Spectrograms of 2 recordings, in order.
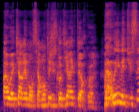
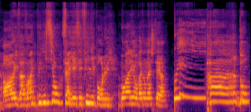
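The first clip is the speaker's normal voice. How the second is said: usual speaking voice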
